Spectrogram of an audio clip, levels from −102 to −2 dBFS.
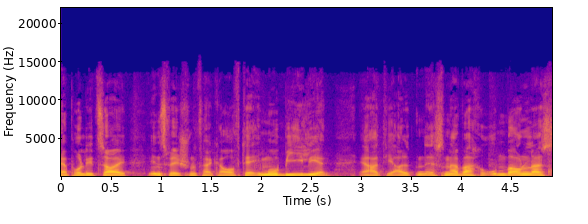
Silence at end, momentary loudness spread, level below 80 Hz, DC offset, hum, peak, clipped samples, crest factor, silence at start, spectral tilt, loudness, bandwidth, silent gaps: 0 s; 9 LU; -48 dBFS; under 0.1%; none; -2 dBFS; under 0.1%; 16 dB; 0 s; -7 dB/octave; -19 LUFS; 13 kHz; none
